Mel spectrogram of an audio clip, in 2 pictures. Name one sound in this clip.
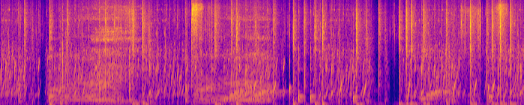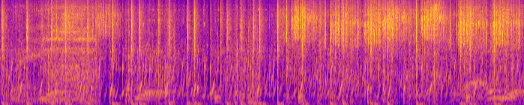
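Plants fire peas with quick popping shots.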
